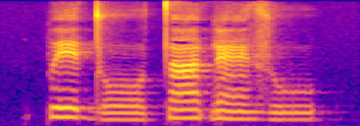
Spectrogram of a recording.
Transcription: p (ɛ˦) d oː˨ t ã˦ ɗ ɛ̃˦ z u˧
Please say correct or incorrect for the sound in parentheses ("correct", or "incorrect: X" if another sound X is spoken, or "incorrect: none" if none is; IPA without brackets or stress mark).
incorrect: e˦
